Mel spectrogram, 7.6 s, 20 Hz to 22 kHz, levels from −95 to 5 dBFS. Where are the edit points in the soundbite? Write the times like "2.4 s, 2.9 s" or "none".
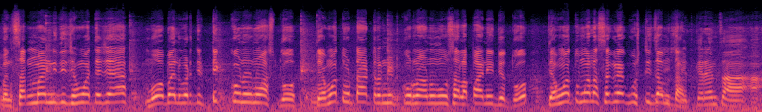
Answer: none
